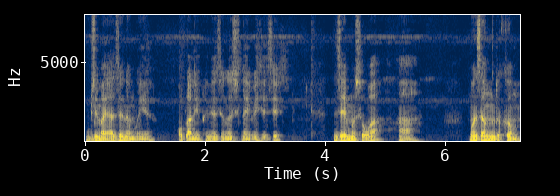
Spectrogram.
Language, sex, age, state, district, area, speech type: Bodo, male, 30-45, Assam, Chirang, rural, spontaneous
